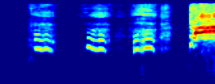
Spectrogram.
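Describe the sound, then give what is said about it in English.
A person imitates monkeys moaning during sex: three short, wavering, mid-pitched moans with pauses between, ending in a harsher, breathier outburst, fairly loud and with no other talk. “I could imagine monkeys just be like, just...”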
